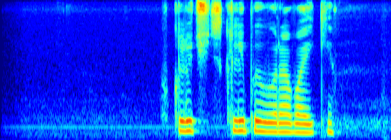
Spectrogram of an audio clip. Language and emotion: Russian, neutral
